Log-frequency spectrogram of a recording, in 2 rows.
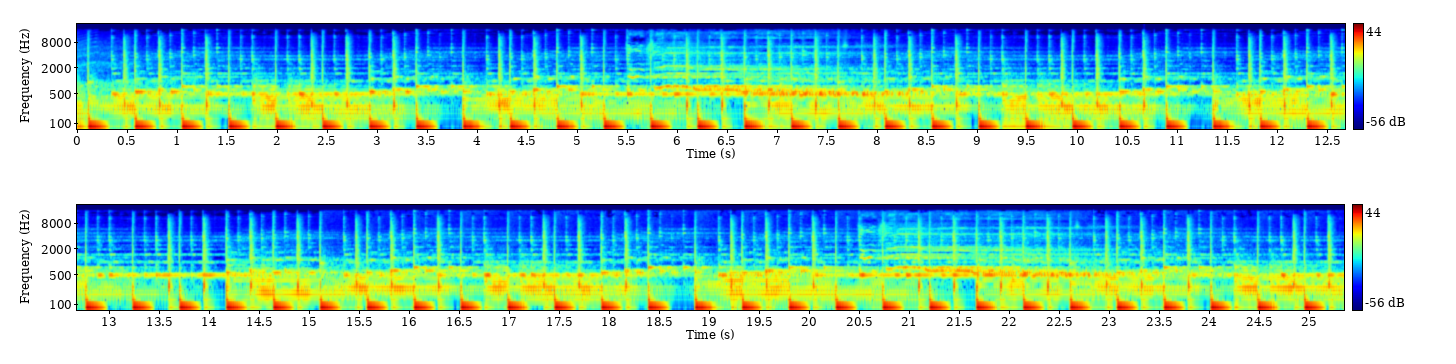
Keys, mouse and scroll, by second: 9.9 ctrl+z, 12.6-24.9 drag.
